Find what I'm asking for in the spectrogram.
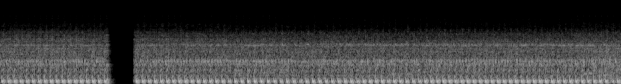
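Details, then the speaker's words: Honda Win single, fast idle at about 1500 rpm: even, steady low thumping with no misses or knocks; idles normally. "Ora gemblodok nemen ning yo, ora halus nemen lah. Semene Mas. Di RPM 1500 suaranya kayak gini."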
